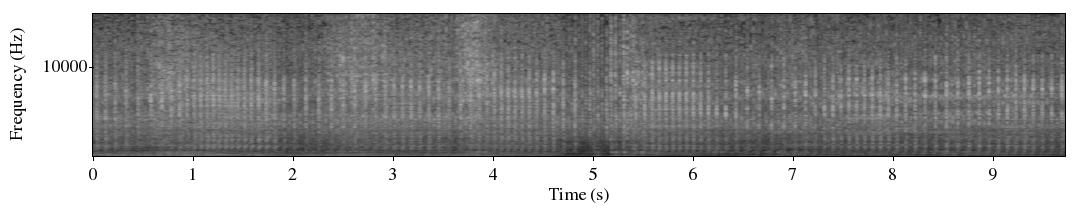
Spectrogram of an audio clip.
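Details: 1997 Saab 9000 Aero petrol engine with a fast, light ticking from the top end over a loud, rough exhaust as revs rise and fall; ticking worsens later, cause unknown.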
